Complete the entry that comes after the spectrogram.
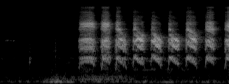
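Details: A grey-cheeked bulbul, singing actively to provoke a rival, gives a loud burst of harsh, buzzy notes repeated about seven times a second after a short quiet start.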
